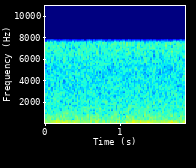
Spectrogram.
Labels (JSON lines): {"label": "anthrophony, boat engine", "recorder": "HydroMoth"}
